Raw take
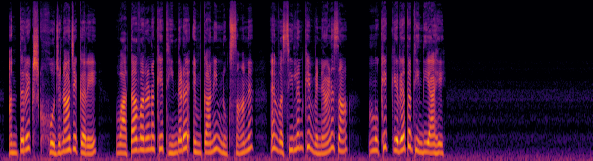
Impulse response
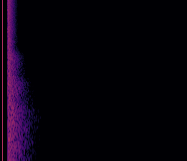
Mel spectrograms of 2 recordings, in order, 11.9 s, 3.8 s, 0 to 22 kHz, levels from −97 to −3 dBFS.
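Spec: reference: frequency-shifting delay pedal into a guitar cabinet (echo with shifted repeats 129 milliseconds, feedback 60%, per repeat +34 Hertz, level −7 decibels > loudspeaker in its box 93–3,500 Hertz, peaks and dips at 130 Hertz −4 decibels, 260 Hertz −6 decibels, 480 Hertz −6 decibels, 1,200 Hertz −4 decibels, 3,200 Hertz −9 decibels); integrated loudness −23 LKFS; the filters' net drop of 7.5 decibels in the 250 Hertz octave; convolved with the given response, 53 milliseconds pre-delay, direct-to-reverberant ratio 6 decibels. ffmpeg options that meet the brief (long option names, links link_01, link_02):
-filter_complex "[0:a]equalizer=frequency=250:width_type=o:gain=-6,asplit=2[link_01][link_02];[1:a]atrim=start_sample=2205,adelay=53[link_03];[link_02][link_03]afir=irnorm=-1:irlink=0,volume=-5dB[link_04];[link_01][link_04]amix=inputs=2:normalize=0,asplit=9[link_05][link_06][link_07][link_08][link_09][link_10][link_11][link_12][link_13];[link_06]adelay=129,afreqshift=34,volume=-7dB[link_14];[link_07]adelay=258,afreqshift=68,volume=-11.4dB[link_15];[link_08]adelay=387,afreqshift=102,volume=-15.9dB[link_16];[link_09]adelay=516,afreqshift=136,volume=-20.3dB[link_17];[link_10]adelay=645,afreqshift=170,volume=-24.7dB[link_18];[link_11]adelay=774,afreqshift=204,volume=-29.2dB[link_19];[link_12]adelay=903,afreqshift=238,volume=-33.6dB[link_20];[link_13]adelay=1032,afreqshift=272,volume=-38.1dB[link_21];[link_05][link_14][link_15][link_16][link_17][link_18][link_19][link_20][link_21]amix=inputs=9:normalize=0,highpass=93,equalizer=frequency=130:width_type=q:width=4:gain=-4,equalizer=frequency=260:width_type=q:width=4:gain=-6,equalizer=frequency=480:width_type=q:width=4:gain=-6,equalizer=frequency=1200:width_type=q:width=4:gain=-4,equalizer=frequency=3200:width_type=q:width=4:gain=-9,lowpass=frequency=3500:width=0.5412,lowpass=frequency=3500:width=1.3066,volume=9dB"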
